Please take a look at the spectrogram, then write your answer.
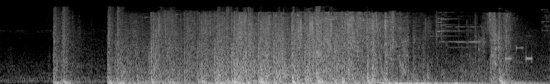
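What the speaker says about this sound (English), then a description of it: "Shooting from far away." Sustained gunfire in the game Fortnite, a dense stream of rapid cracks and rattling shots that rises to a loud, continuous barrage lasting several seconds.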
